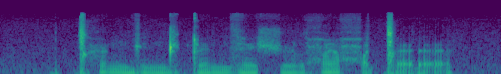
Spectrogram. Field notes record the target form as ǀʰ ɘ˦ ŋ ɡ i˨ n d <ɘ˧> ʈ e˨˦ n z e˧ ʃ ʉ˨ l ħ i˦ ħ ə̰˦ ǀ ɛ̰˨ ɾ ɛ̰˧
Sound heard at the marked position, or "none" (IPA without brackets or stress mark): ɘ˧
